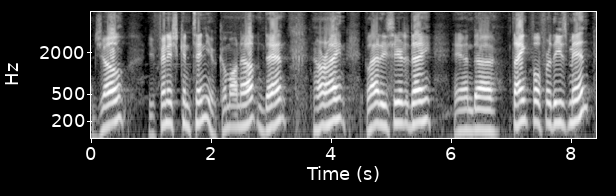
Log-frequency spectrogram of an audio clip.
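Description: A man's voice: high voice, takes it slowly, clear, resonant tone. A man leading his congregation as pastor, praying and making announcements in an earnest tone. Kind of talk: pulpit prayer and announcements.

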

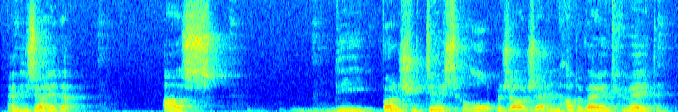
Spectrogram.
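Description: An older man giving a spontaneous interview account as a researcher, halting as he searches for words. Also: mid-range voice, warm tone, recorded from a distance. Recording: roomy, away from the mic.

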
